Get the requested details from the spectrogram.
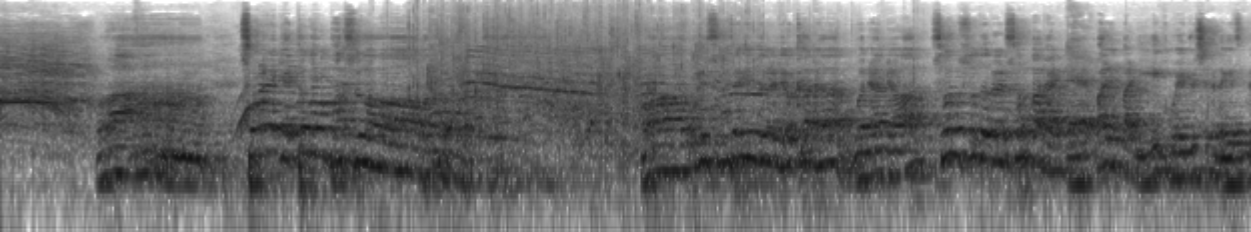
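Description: A middle-aged man speaks with animation through a microphone over loudspeakers.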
